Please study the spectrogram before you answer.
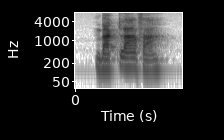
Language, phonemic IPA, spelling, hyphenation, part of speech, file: Dutch, /bɑkˈlaː.vaː/, baklava, bak‧la‧va, noun, Nl-baklava.ogg
- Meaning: baklava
